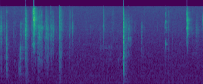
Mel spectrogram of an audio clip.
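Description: Scattered sharp clicks and taps, about half a dozen, from small pocket knives and objects being handled at a table, the loudest about two and a half seconds in.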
